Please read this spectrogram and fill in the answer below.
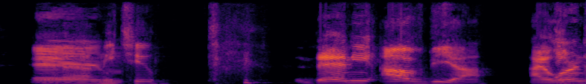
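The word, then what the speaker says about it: Avdija: Danny Avdia. I learned how to pronounce Patrick Williams slander on this podcast aloud. Avdia.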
